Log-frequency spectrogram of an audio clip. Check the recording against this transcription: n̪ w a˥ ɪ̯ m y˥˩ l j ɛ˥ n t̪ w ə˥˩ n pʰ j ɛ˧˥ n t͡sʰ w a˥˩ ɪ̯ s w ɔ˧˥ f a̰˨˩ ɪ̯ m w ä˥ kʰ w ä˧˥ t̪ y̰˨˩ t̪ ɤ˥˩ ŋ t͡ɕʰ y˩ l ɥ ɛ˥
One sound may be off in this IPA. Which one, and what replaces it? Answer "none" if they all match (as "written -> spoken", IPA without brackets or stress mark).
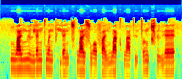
a̰˨˩ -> a˧˥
